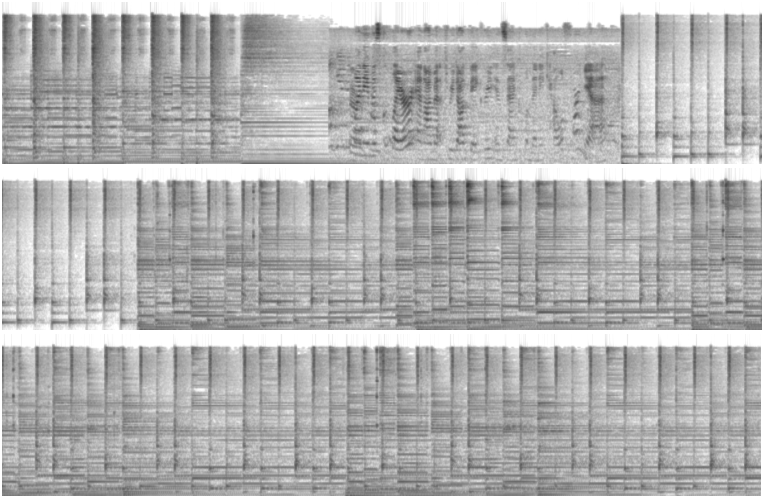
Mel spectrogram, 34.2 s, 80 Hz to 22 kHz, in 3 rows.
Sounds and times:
Music: 0:00.0 - 0:06.3, 0:09.3 - 0:34.1.

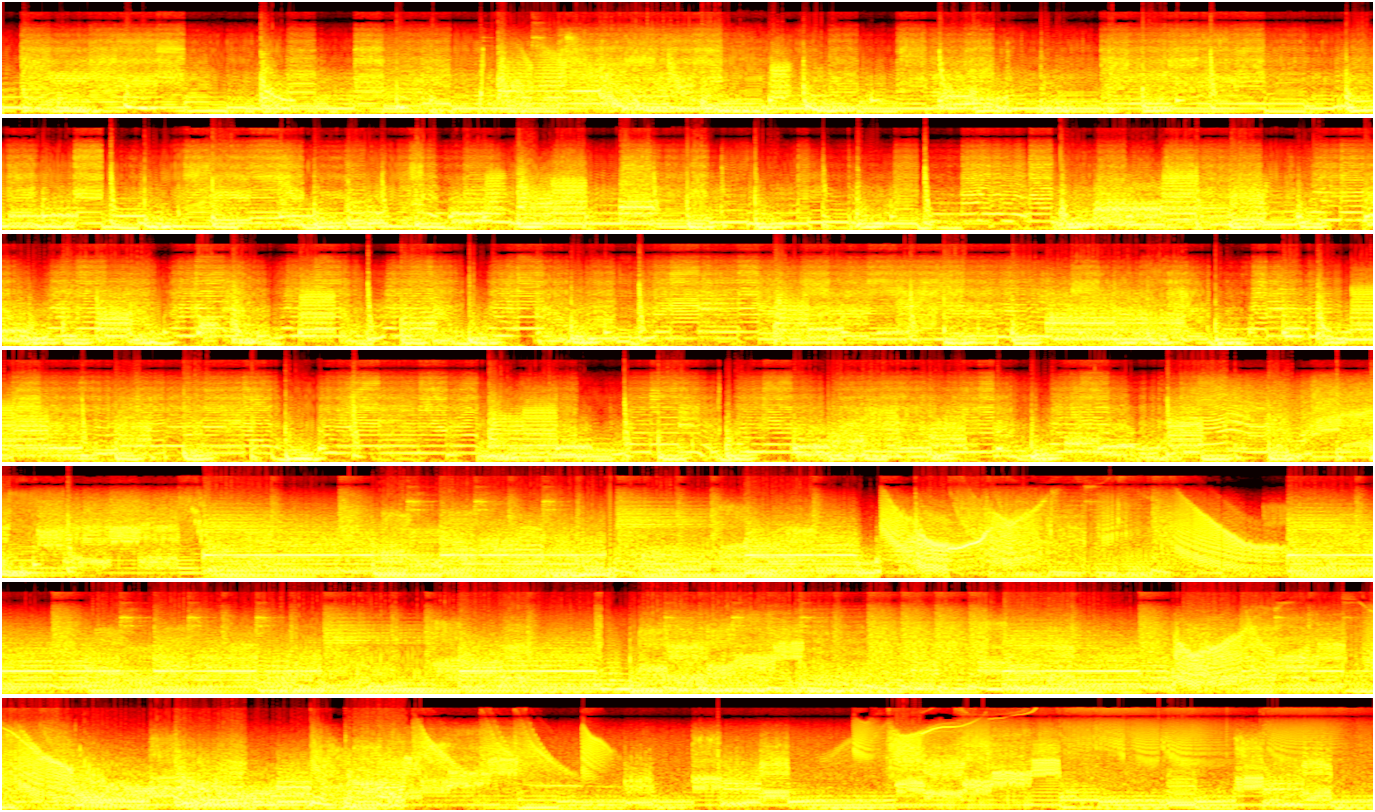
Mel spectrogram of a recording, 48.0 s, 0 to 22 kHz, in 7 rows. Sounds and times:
Electronic music: 0:00.0 - 0:47.9
Synthesizer: 0:00.0 - 0:47.9.

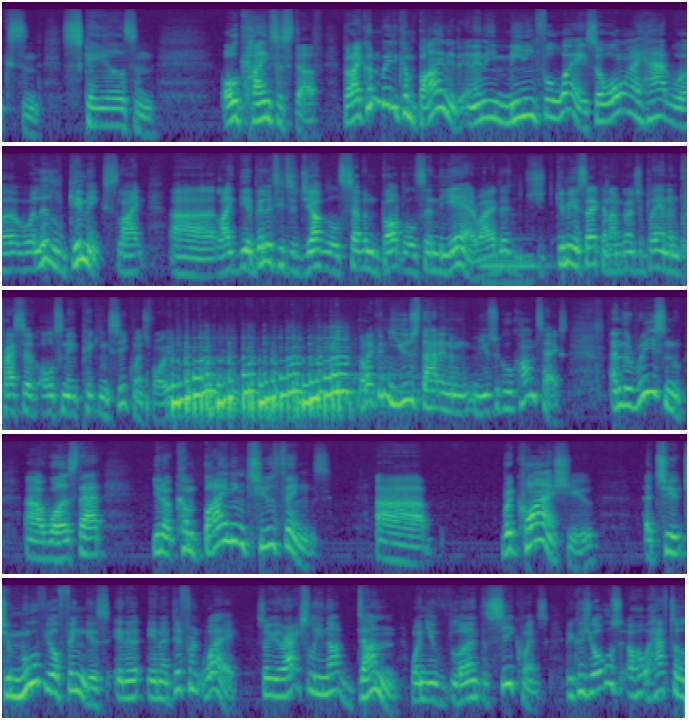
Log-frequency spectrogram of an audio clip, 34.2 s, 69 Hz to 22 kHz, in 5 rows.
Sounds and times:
Speech: 0:00.0 - 0:01.6, 0:02.2 - 0:15.4, 0:17.3 - 0:24.9, 0:25.6 - 0:34.2.

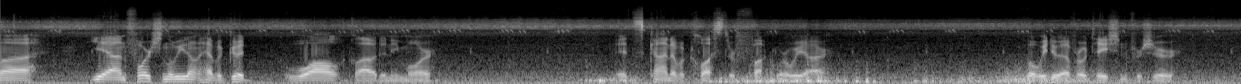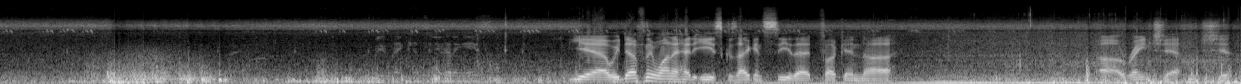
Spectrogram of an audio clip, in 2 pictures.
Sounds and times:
Wind noise (microphone): 0:05.8 - 0:11.8, 0:13.0 - 0:19.2, 0:22.2 - 0:24.8.

